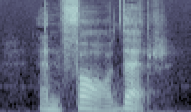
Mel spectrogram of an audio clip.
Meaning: 1. father 2. father, a term of address for a Christian priest 3. father, creator
- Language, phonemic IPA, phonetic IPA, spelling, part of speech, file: Swedish, /²fɑːdɛr/, [ˈfɑːdɛ̠r], fader, noun, Sv-fader.ogg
